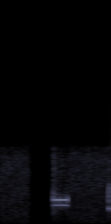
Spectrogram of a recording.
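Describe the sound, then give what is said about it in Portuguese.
Telephone keypad tones, two short beeps, sound as a Claro customer's call is transferred to quality control. They are faint and come after a brief silence, with low line hiss around them. “peço que aguarde em linha, que eu vou transferir o contato Claro”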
